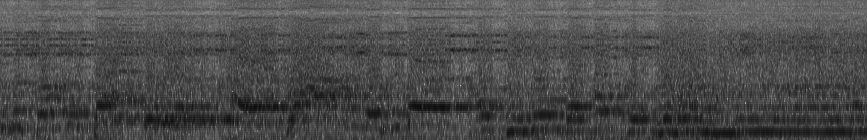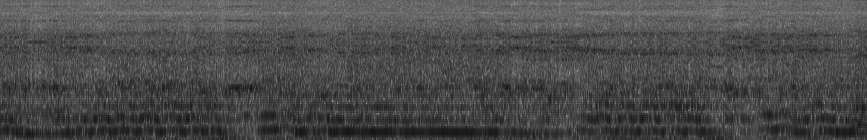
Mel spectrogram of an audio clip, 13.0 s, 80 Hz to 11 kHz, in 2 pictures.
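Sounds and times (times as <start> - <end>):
live band music through speakers: 0.0 - 13.0.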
